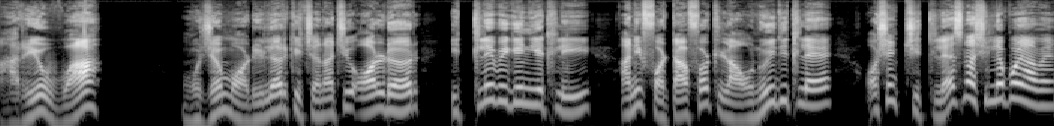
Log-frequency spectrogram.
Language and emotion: Goan Konkani, surprised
